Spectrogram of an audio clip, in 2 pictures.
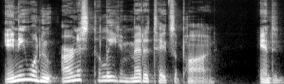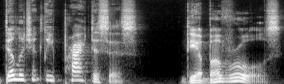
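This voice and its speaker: A man narrating an audiobook of an old self-help essay in a solemn, deliberate manner, stressing phrases and drawing out their endings. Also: mid-range voice, huge pitch swings, husky.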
